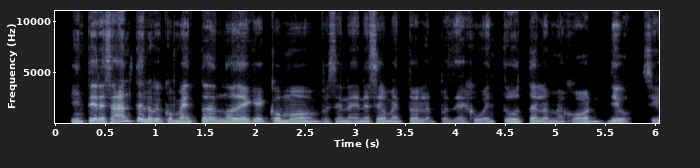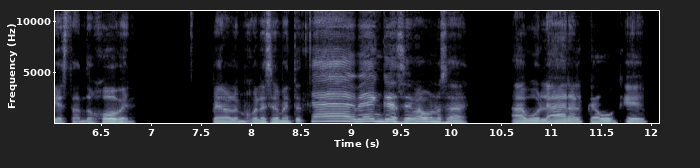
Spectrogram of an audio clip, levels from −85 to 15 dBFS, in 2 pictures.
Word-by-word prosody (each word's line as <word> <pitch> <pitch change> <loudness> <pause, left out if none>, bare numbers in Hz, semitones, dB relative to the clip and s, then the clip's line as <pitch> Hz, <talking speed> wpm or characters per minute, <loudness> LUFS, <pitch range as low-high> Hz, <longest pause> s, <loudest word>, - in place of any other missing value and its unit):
interesante 165 - +4
lo 190 - +6
que 160 - 0
comentas, 155 +4 0
¿no?, 175 +3 0
de 145 -6 +5
que 125 -4 -1
cómo, 135 -4 -1
pues, 115 0 -11
en 115 0 -4
en 115 0 -5
ese 130 +6 -3
momento, 120 +2 -5 0.2
pues, 105 -1 -15
de 100 - -9
juventud 115 +4 -5
a 130 - +1
lo 115 -1 -4
mejor, 110 +3 -5
digo, 140 -8 -2
sigue 120 +1 -6
estando 110 0 -6
joven, 140 - +3 0.7
pero 120 -1 -1
a - - -1
lo 115 - -2
mejor 110 +3 -4
en - - +1
ese 130 +1 0
momento: 130 +5 -1
"Ya, 235 +1 +3
véngase, 210 -6 +3
vámonos 180 -1 +1
a 130 -5 -1 0.4
a 135 0 +1
volar, 145 +7 +2
al 150 -3 -2
cabo 150 +2 0
que 120 -4 -1
135 Hz, 195 wpm, -25 LUFS, 115-165 Hz, 0.7 s, lo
